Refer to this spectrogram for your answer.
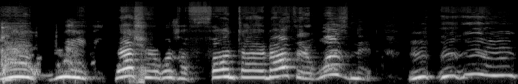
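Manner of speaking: very high, slow, drawn-out put-on character voice. Right after getting off last night's stream, in a Herbert voice. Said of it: "Doing the whole Herbert thing".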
